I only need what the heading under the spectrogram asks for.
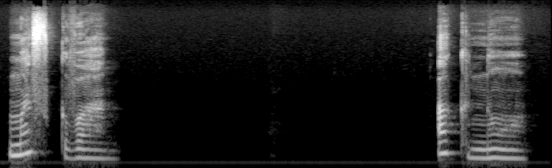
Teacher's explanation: Unstressed O is pronounced as a short, unrounded A.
